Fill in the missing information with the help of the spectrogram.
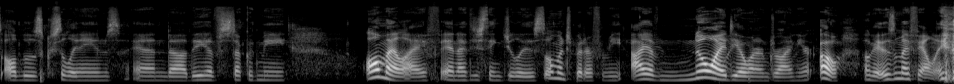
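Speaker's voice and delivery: ordinary talk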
